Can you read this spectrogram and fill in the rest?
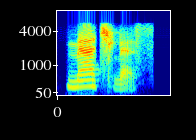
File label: "matchless", Indian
